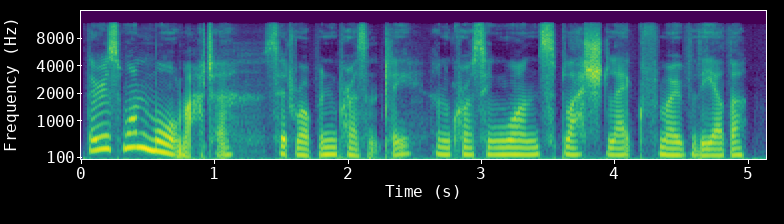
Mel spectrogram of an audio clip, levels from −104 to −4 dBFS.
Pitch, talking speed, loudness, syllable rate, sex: 190 Hz, 185 wpm, -16 LUFS, 5.9 syllables/s, female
